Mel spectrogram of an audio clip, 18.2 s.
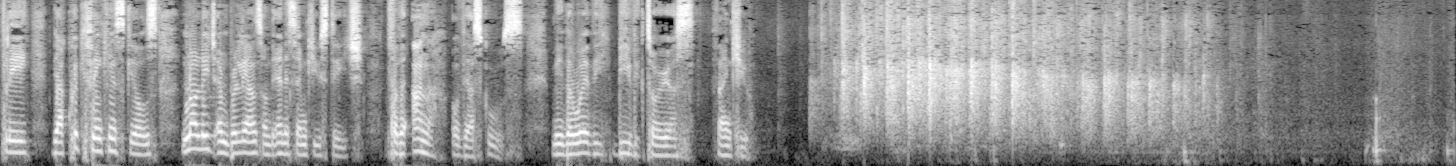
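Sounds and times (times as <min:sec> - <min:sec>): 
speech: 0:00.0 - 0:09.5
erratic audience applause: 0:10.1 - 0:15.9
single clap: 0:10.2 - 0:15.6.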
